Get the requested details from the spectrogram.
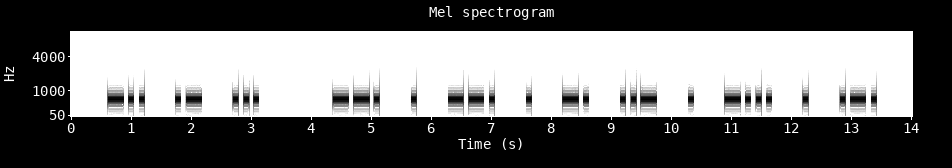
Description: Morse code, heard as a keyed tone, about 14 wpm, spaced as for 10 wpm, 680 Hz. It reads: DAS GEGENUEBER
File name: Morsekurs / Witze / Witz 25. Oktober 2022 50 F70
